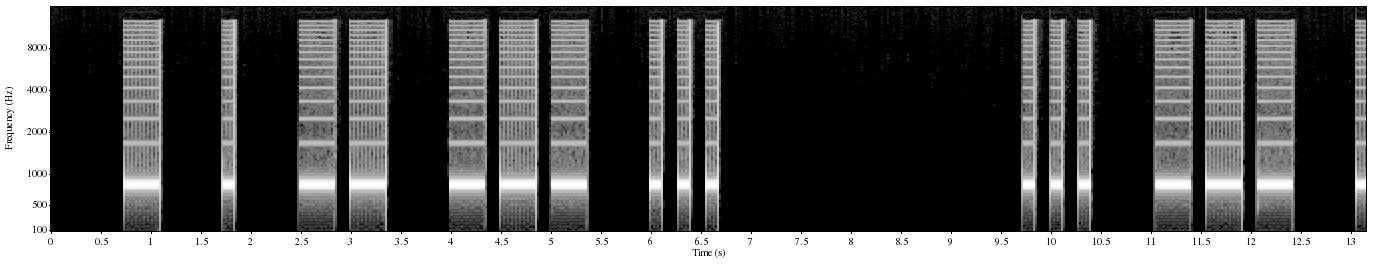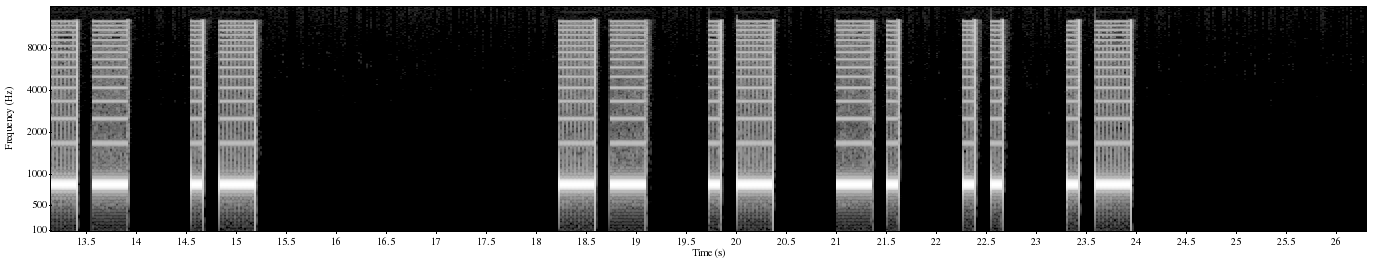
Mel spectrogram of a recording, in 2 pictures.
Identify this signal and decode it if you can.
Morse code, heard as a keyed tone, about 9 wpm, spaced as for 7 wpm, 840 Hz. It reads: TEMOS SOMA MANIA
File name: cw / py2lcd / 06-PY2LCD-Li��o 15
